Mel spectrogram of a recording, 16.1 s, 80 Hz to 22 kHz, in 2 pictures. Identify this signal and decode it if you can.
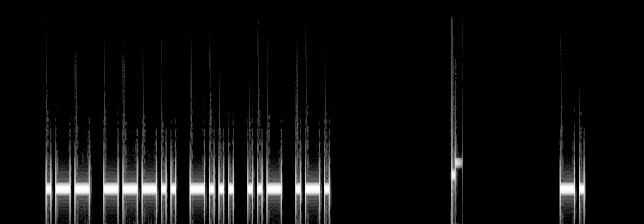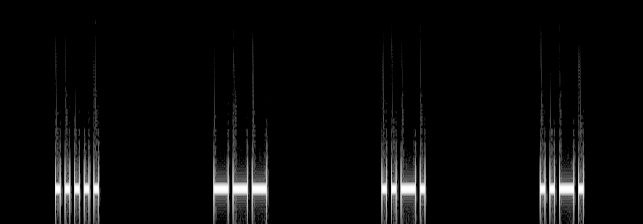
Morse code, heard as a keyed tone, about 20 wpm, spaced as for 9 wpm, 700 Hz. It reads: W8BUR N5OFF
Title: USA Call Signs - 5 Characters - 8x Character Spacing - 20wpm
